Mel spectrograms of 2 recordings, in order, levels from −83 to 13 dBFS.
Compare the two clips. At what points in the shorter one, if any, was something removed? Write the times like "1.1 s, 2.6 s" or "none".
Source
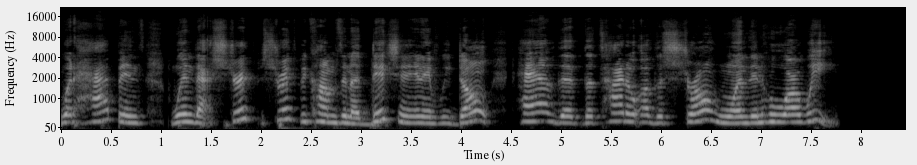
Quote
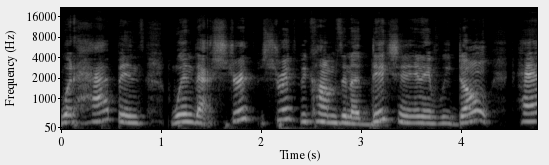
none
